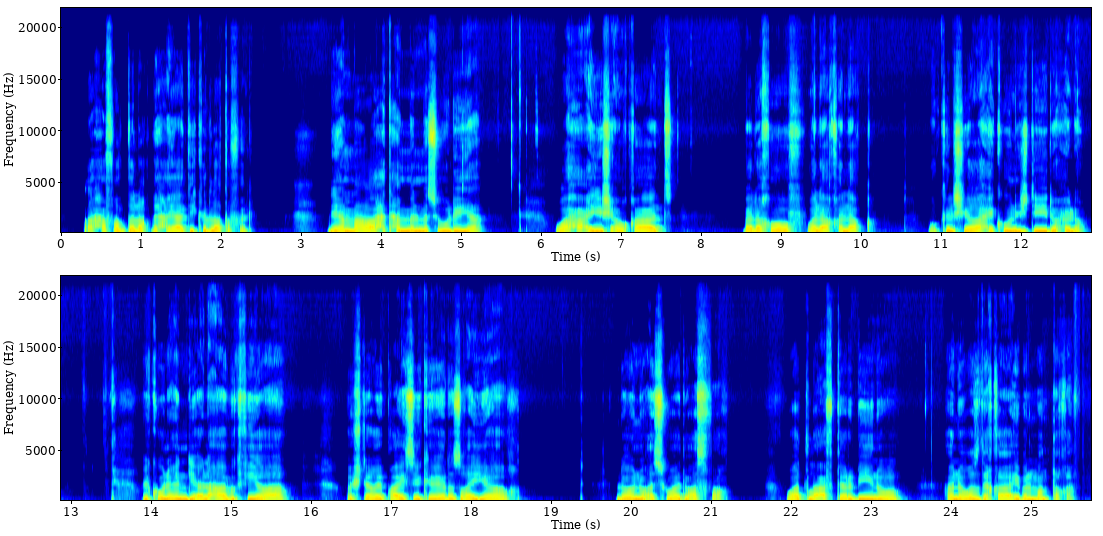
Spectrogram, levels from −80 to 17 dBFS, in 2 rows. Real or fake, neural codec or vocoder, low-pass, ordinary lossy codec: fake; vocoder, 48 kHz, 128 mel bands, Vocos; none; none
